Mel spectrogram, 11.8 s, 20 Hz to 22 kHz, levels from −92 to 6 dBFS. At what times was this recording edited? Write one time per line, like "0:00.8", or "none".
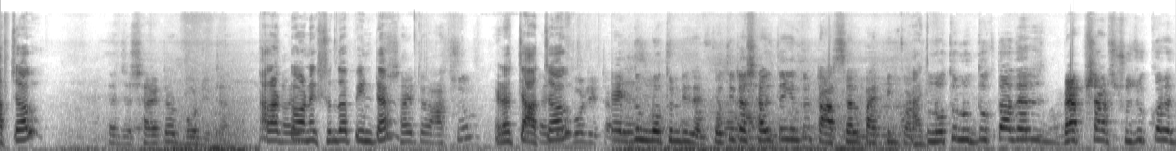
0:02.6
0:06.0
0:09.2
